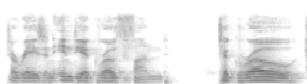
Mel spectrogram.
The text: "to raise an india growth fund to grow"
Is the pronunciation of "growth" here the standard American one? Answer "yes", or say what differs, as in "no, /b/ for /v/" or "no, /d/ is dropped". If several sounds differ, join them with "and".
yes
